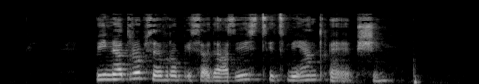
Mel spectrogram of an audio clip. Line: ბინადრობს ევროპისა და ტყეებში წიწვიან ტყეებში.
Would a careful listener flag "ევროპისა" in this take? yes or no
no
